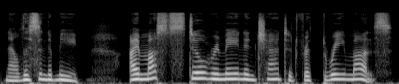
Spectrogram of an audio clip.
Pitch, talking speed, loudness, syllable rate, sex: 220 Hz, 180 wpm, -18 LUFS, 4.7 syllables/s, female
